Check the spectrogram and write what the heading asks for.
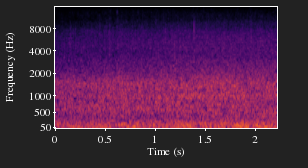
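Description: Steady hiss of heavy rain falling, with a low rumble underneath.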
